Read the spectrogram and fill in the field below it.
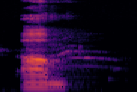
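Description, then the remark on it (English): A single drawn-out cat meow, loud, with a strong opening that trails off into a fading whine lasting about a second. “Did you just hear a meow?”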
